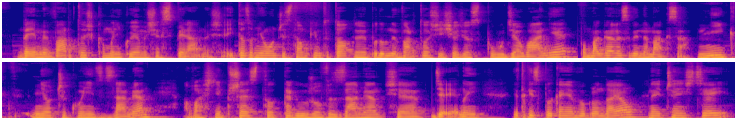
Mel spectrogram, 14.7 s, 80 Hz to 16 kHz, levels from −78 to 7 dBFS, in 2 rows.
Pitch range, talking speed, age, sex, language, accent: 110-130 Hz, 195 wpm, 20-39, male, Polish, native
